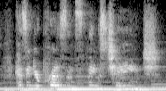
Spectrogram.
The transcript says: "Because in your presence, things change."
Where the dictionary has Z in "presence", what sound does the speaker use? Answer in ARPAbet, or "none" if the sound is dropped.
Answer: Z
